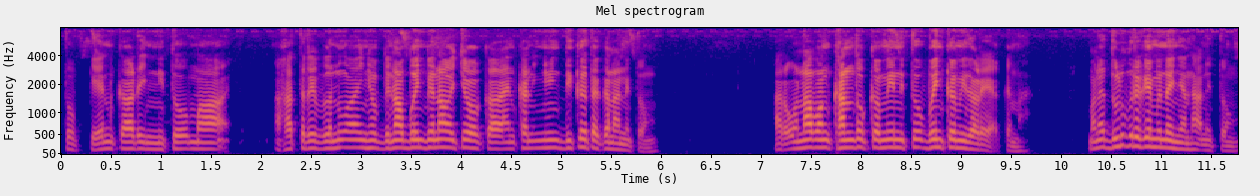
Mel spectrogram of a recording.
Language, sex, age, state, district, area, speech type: Santali, male, 45-60, Jharkhand, Bokaro, rural, spontaneous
